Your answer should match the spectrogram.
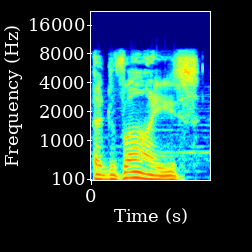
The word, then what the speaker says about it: advise: Note the difference between the noun advice, pronounced with an S sound, and the verb advise, pronounced with a Z or Z sound.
